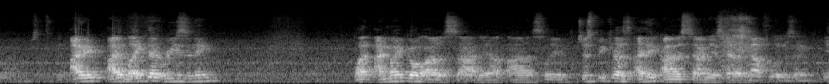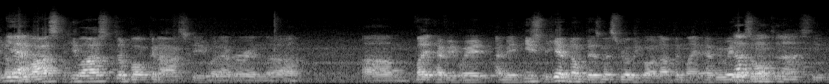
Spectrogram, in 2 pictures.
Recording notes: Apologize for the audio. One of our mics got messed up so we had to use the camera audio for this episode.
